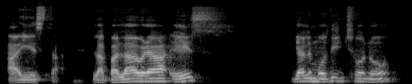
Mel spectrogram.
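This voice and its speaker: A man's voice: medium pitch, measured pace, fairly bright tone. A man with a Peruvian accent teaching an online spelling workshop to fellow teachers, asking questions and confirming the answers. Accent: Peruvian Spanish. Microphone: video call.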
